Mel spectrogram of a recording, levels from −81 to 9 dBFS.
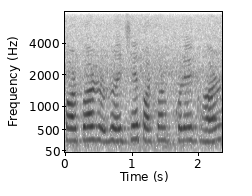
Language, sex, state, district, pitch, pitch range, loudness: Bengali, female, West Bengal, Malda, 270 Hz, 260-275 Hz, -16 LUFS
